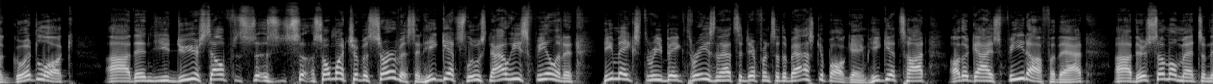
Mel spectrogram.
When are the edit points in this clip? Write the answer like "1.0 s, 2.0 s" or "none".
none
